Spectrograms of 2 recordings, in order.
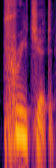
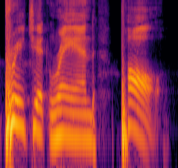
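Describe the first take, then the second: First: Said in the usual way. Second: High, loud preach-it shout; big rallying cry of approval; shouted cheer. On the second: Real, not acted. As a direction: yell it out like a fired-up fan. Cheering on a speech clip.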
